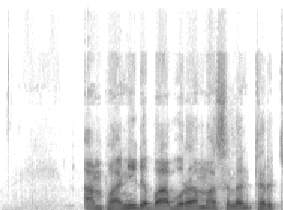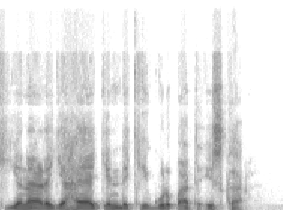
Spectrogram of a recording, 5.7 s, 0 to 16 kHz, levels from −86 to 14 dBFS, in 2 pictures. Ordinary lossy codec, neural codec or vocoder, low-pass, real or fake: Opus, 16 kbps; none; 14.4 kHz; real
